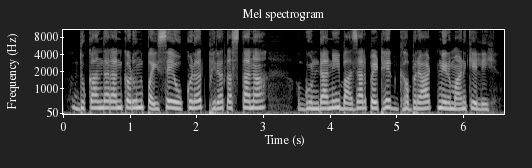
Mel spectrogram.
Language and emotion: Marathi, fearful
